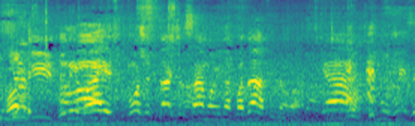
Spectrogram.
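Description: Faint, indistinct voices talking in the background.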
